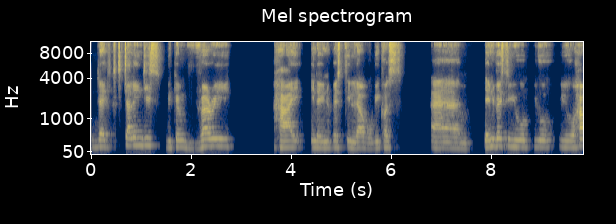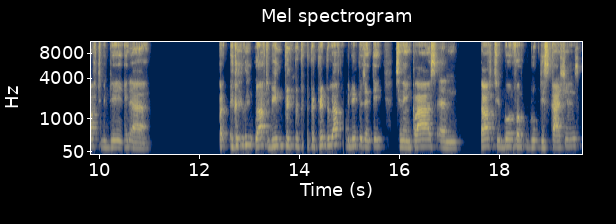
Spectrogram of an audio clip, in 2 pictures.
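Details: Adult man from Ghana who stammers, at the start of a public talk, a part he says is usually the most difficult for him; stuttering.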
